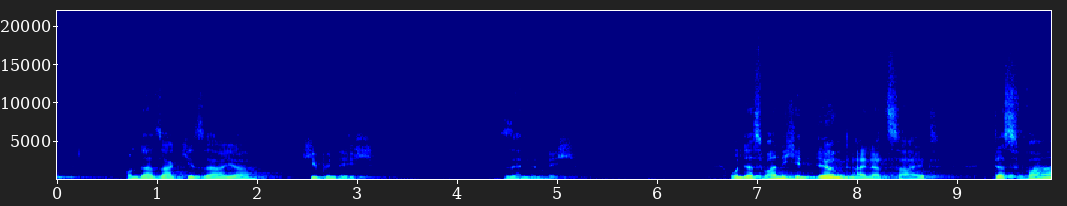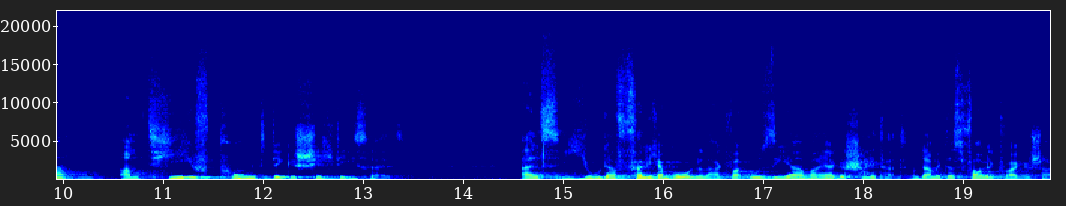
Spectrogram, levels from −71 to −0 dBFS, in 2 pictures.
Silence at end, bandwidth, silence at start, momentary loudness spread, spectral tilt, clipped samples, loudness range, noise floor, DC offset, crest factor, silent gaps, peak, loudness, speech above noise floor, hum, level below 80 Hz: 0 s; over 20 kHz; 0 s; 16 LU; -5.5 dB/octave; under 0.1%; 11 LU; -68 dBFS; under 0.1%; 24 dB; none; -16 dBFS; -39 LUFS; 30 dB; none; -50 dBFS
